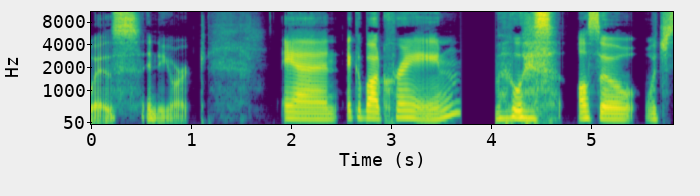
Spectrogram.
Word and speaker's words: Ichabod: So basically we have, it's Ichabod, right? That's how you say it? – Mm-hmm. Ichabod Crane.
